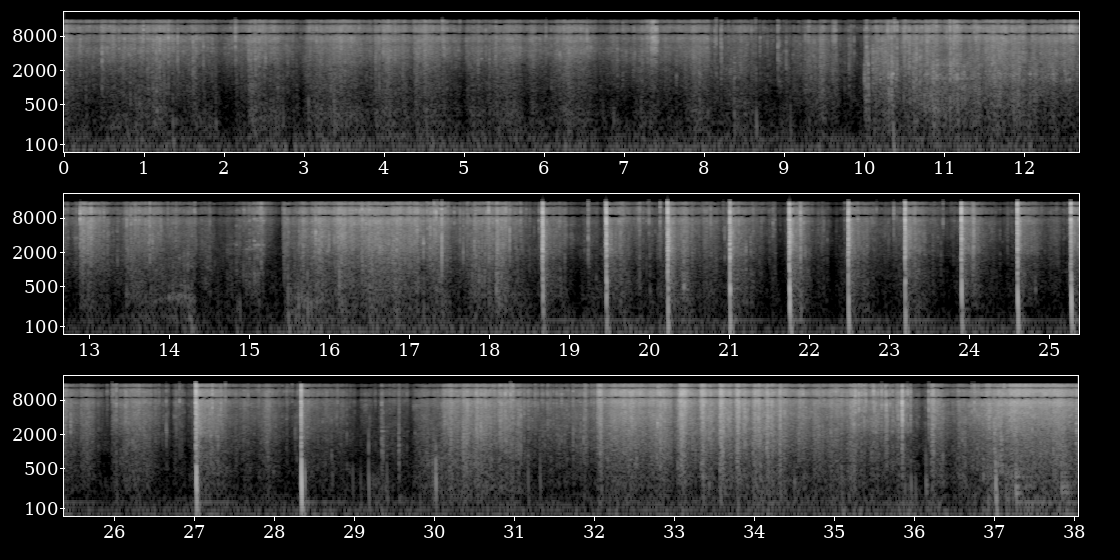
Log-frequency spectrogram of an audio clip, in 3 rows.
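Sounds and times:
dry reeds rustling: 0.0 - 38.0
knife chopping dry reeds: 18.0 - 25.6, 26.9 - 27.5, 28.2 - 29.7, 35.3 - 38.0.

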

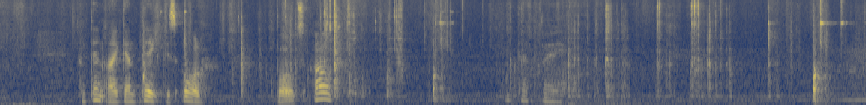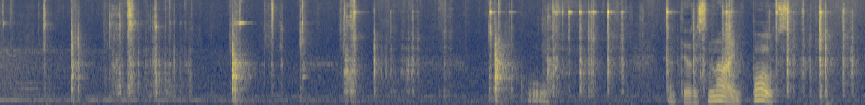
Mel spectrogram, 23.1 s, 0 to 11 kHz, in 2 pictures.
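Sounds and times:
metal bolts clinking: 4.2 - 6.1, 18.0 - 23.0.

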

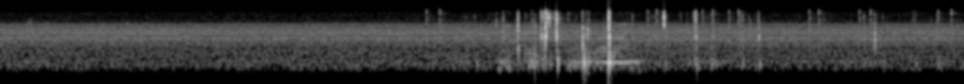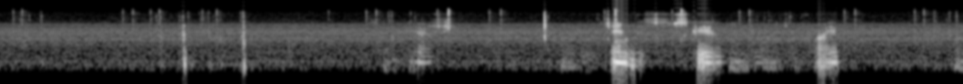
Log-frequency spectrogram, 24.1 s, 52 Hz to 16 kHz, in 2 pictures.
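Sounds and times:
low steady hiss: 0.0 - 24.0
keyboard keys clicking: 6.4 - 9.5
mouse buttons clicking: 6.4 - 9.5, 19.6 - 21.4.

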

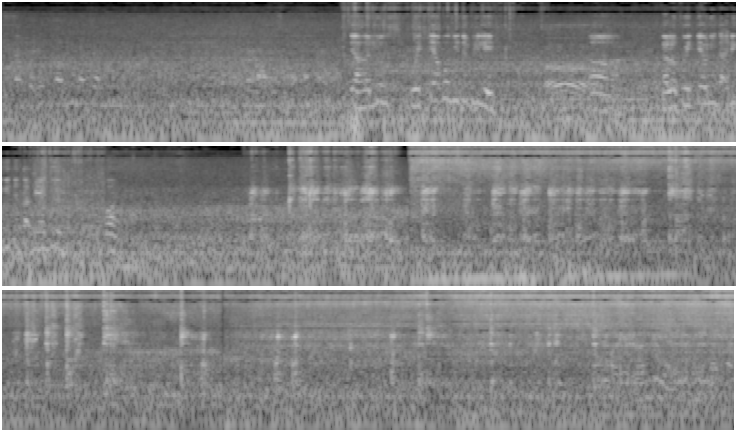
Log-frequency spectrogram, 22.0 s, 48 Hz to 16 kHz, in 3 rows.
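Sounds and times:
metal spatula scraping a wok: 9.7 - 22.0
noodles sizzling in hot oil: 9.8 - 22.0.

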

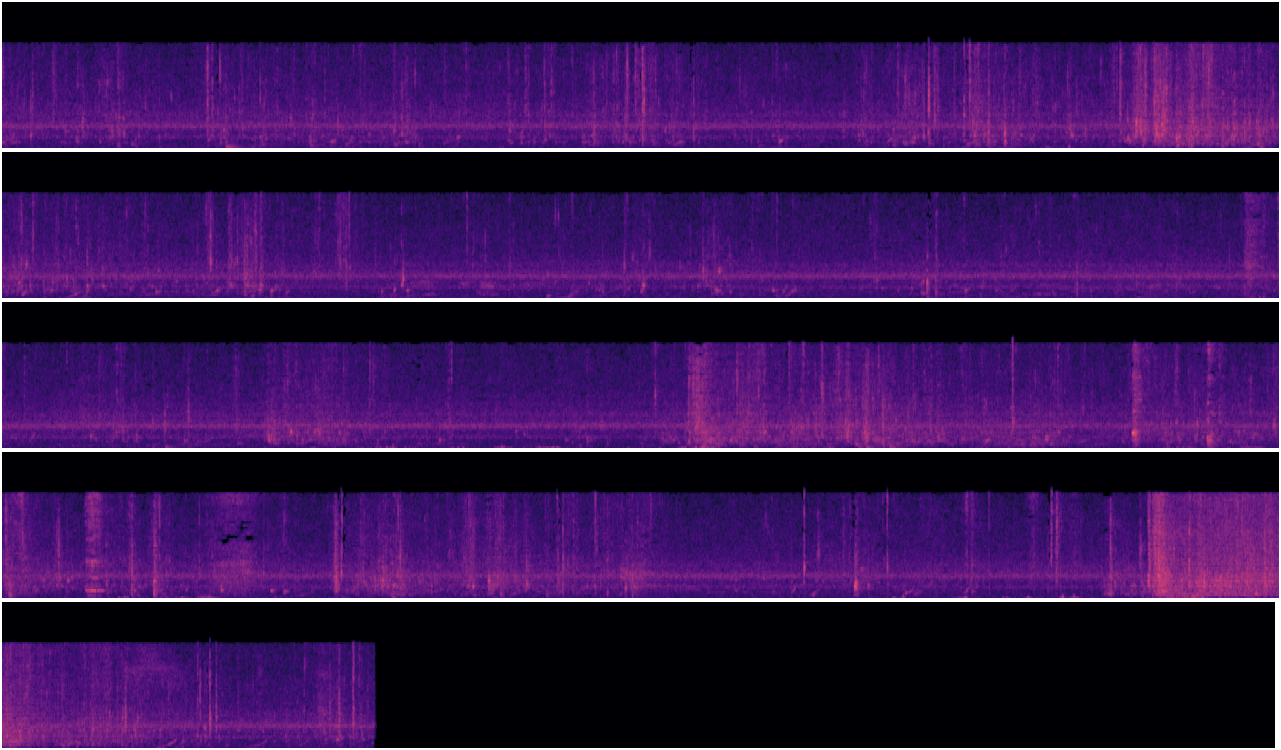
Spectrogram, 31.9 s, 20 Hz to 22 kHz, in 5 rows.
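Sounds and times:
monkeys splashing in water: 4.4 - 7.8, 16.1 - 22.4, 24.6 - 27.2
big splash: 24.6 - 26.5.

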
